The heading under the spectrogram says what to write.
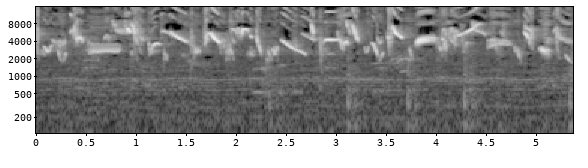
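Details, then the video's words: Masteran training recording of a blackthroat singing: a dense, fast medley of high whistled slurs, chirps and short trills, tumbling notes packed together, with a faint low hum underneath. "masteran burung blackthroat"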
